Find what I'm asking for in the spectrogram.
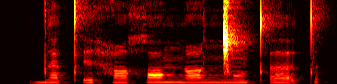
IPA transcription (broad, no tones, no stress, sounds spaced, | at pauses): d æ tʼ ɪ h ɑ χ ɒ ŋ ɑ ŋ͡ǀ ɔ̃ tʼ ɜ t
